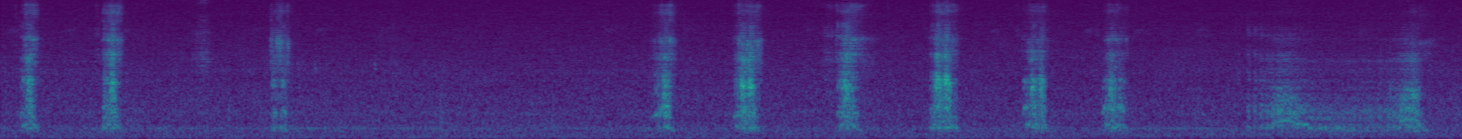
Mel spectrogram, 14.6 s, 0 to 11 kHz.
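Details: Female stone marten living in a woodpile beside a shed in Germany, raving in bad temper around 10 pm after a bicycle is put away: nine short, harsh, sneeze-like bursts at irregular gaps, then a longer rasping outburst in a quiet night.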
